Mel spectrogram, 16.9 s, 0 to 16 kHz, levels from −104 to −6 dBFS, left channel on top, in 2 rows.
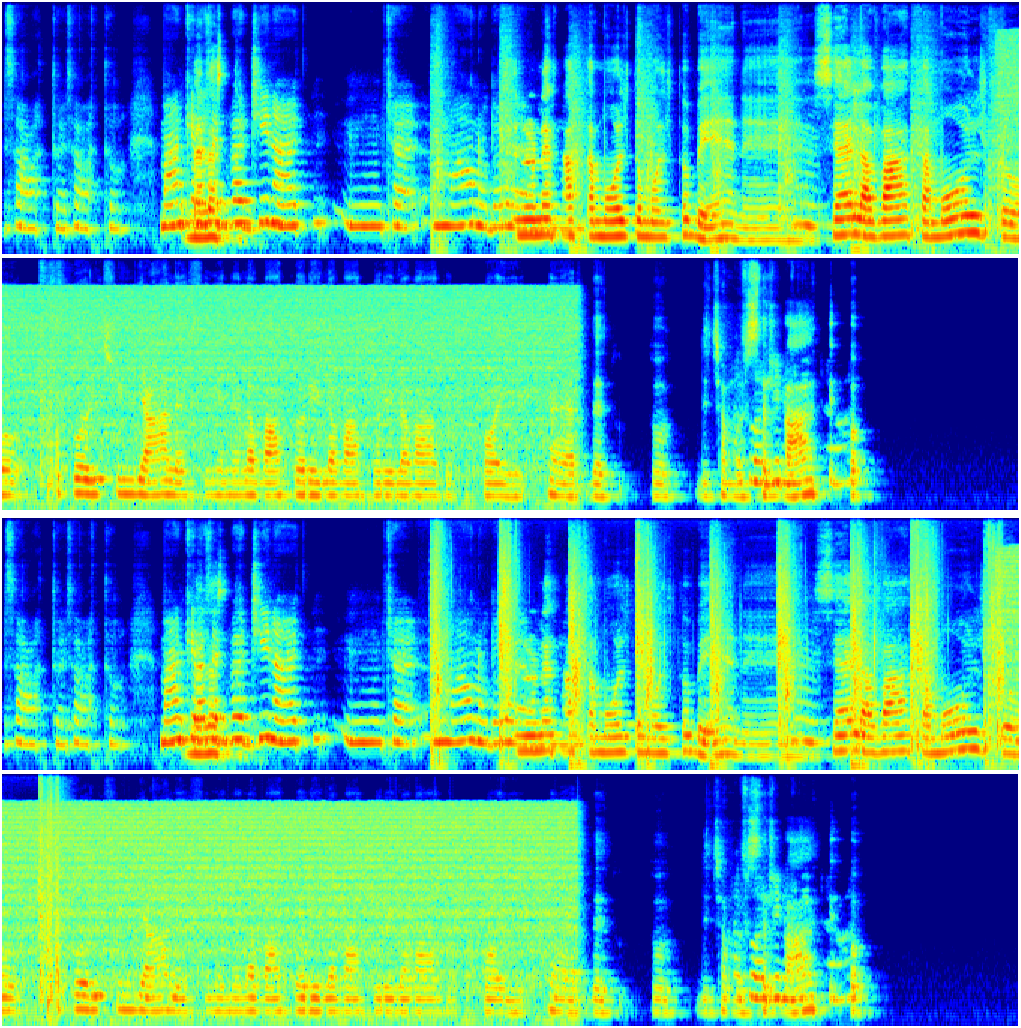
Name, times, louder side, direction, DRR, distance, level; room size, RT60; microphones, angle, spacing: voice 1, 0.0-4.8 6.5-6.9 9.2-9.4 14.6-15.6, equal, 10° left, 0.6 m, -30 dB
sound 1, 3.6-3.7 4.1-4.3 4.7-4.9 5.3-5.5 5.9-6.1 6.5-6.7 7.1-7.8 8.2-8.4 8.8-9.0, right 10 dB, 65° right, 0.3 m, -31 dB
voice 2, 4.2-8.6 9.1-12.1 12.5-13.5 13.9-15.2 15.5-15.6, left 4 dB, 45° left, 0.5 m, -27 dB
sound 2, 8.3-13.3, right 5 dB, 30° right, 0.8 m, -35 dB
3.8 x 3.2 x 2.5 m
head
